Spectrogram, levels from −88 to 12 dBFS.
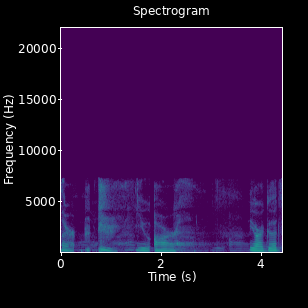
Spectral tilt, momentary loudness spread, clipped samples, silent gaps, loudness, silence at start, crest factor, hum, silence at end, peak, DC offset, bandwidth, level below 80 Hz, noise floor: -5.5 dB/octave; 24 LU; under 0.1%; none; -41 LUFS; 0 s; 18 dB; none; 0 s; -22 dBFS; under 0.1%; 7.6 kHz; -78 dBFS; -63 dBFS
